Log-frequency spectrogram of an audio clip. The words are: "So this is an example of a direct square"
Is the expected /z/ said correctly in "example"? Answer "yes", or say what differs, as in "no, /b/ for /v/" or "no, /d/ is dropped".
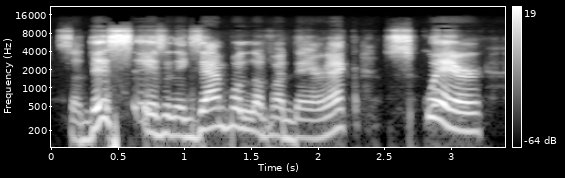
yes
